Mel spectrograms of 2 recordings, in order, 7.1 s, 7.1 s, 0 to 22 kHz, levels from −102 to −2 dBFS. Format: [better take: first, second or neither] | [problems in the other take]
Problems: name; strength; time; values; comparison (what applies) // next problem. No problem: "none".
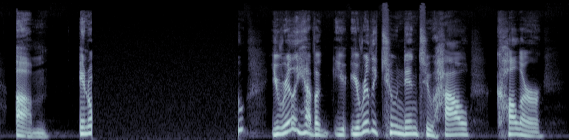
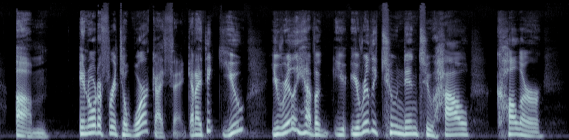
second | audio cutting out; at 1 s for 2 s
